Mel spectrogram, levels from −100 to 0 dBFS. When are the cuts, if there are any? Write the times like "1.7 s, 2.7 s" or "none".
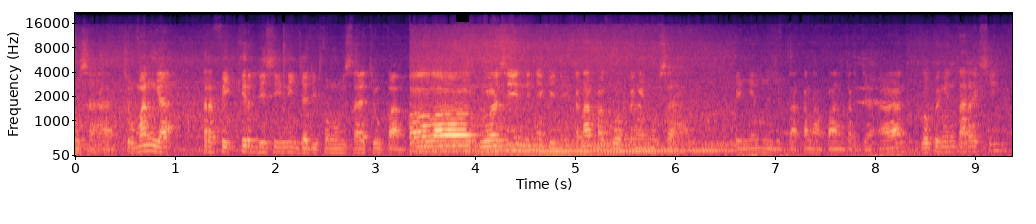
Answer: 3.3 s, 6.6 s, 8.4 s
